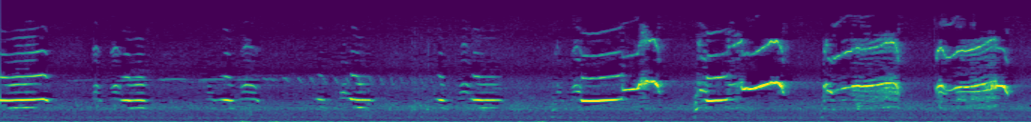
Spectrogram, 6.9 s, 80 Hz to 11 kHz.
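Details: Bald eagles at the NCTC nest, June 27, 2021, the female delivering fish to the young; repeated short whistled notes, steady at first, then rising into louder wavering, upslurred squeals with a faint low hum beneath.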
